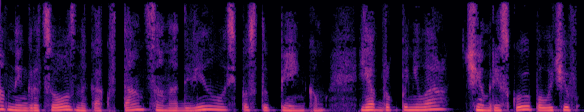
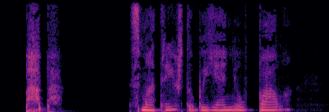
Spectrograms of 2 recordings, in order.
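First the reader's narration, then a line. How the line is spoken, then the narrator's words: Whispered. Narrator (Russian): шепнула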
